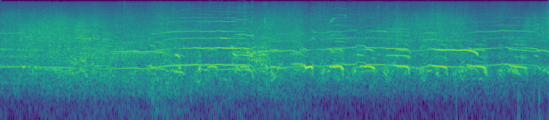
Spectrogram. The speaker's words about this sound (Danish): Ja, men som for mig. Sølvmåger. Ja, det er sølvmåger. De har det meget godt. Ja, og det er sød musik for mig.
